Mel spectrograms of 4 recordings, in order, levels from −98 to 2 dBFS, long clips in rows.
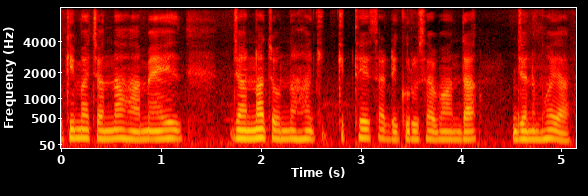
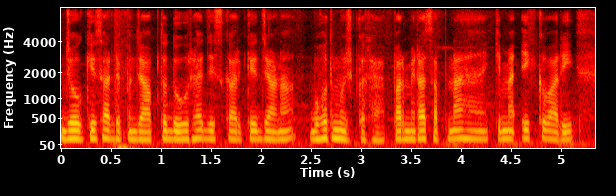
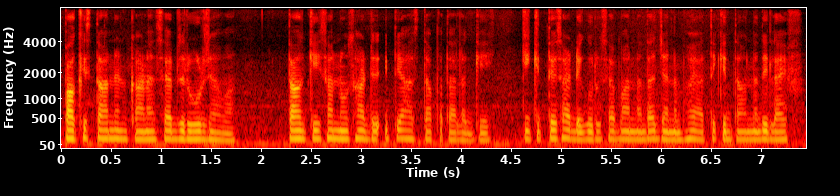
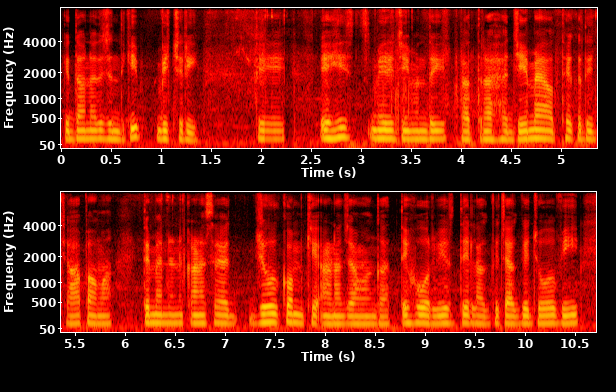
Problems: background sounds at intervals, background conversations at intervals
